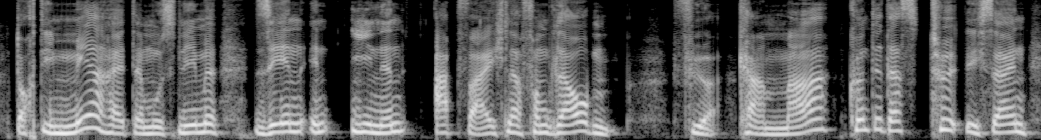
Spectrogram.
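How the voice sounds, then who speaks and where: Male news reporter voice-over, slightly raised pitch, dry booth sound. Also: darkish tone, no echo. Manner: measured, matter-of-fact. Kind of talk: scripted news narration.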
